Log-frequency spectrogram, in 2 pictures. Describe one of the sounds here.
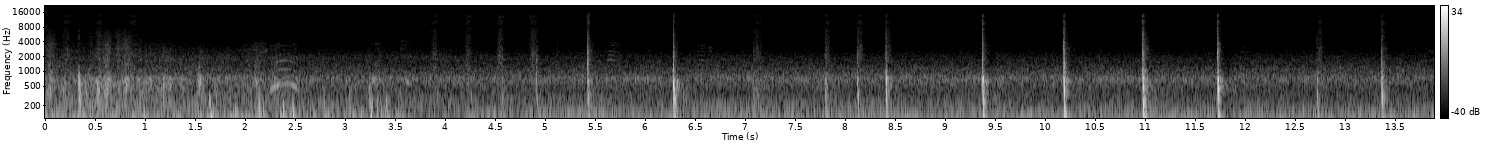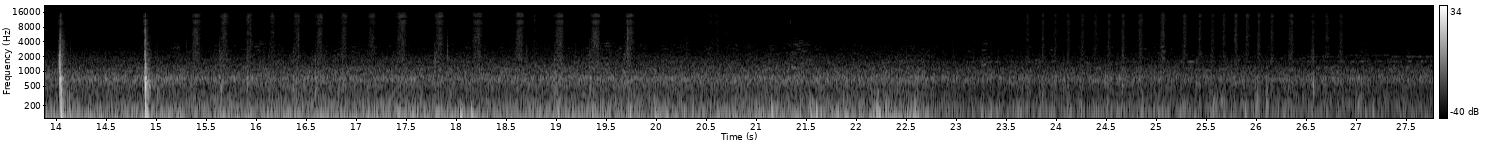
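A stiff brush scrubs briskly across a rubber mat.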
